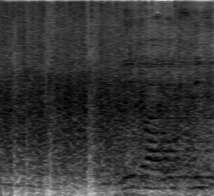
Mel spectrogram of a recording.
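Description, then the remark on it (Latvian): A large crowd of choir singers applauds in a sustained, dense wash of clapping at the World Choir Games closing ceremony in a packed arena in Riga, Latvia, loud and steady throughout, with a few voices faintly audible beneath the ovation. “izpelnoties pamatīgas ovācijas koristu pārpildītajā arēnā Rīga.”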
